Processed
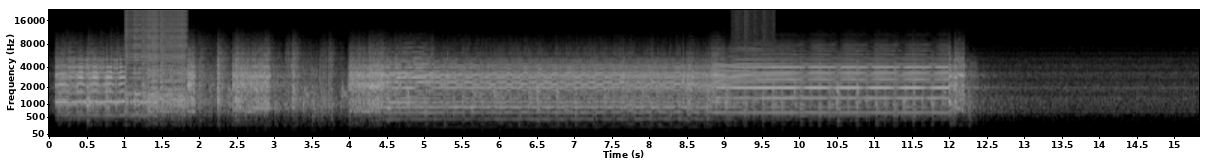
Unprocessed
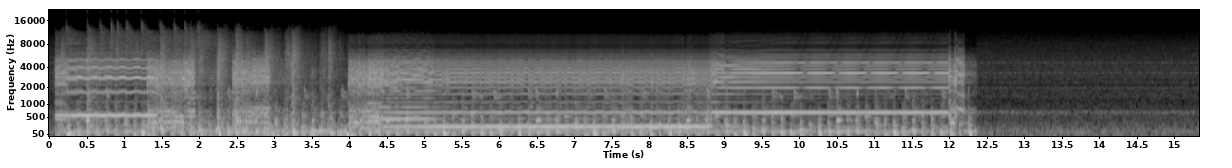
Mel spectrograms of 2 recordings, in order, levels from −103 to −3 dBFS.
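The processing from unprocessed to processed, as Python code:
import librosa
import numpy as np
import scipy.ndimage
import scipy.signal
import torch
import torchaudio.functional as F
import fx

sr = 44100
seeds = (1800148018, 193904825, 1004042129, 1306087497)

p1 = fx.lower_of_two(x, sr, delay_ms=0.97)
p2 = fx.spacing_loss(p1, sr, db_at_10k=27)
p3 = fx.sample_hold(p2, sr, seeds[0], rate_hz=2200.0, jitter_pct=0, at=(1.0, 1.83), fade=0.02)
p4 = p3 + fx.echo_filtered(p3, sr, ms=146, feedback_pct=81, hz=3000.0, wet_db=-19, dry=0)
p5 = fx.mod_noise(p4, sr, seeds[1], snr_db=33, at=(9.08, 9.67))
p6 = scipy.signal.sosfilt(scipy.signal.butter(4, 1100.0, 'highpass', fs=sr, output='sos'), p5)
p7 = p6 + 0.83 * np.pad(p6, (int(7.1 * sr / 1000.0), 0))[:len(p6)]
p8 = fx.env_flatten(p7, sr, amount_pct=50, at=(3.37, 3.79))
y = F.gain(torch.from_numpy(p8), 5.0).numpy()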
